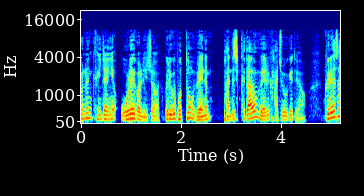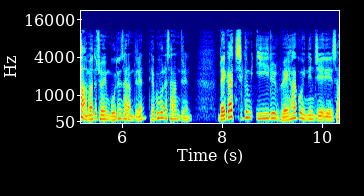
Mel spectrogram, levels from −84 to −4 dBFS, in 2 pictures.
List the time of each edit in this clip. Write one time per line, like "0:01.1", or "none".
0:01.6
